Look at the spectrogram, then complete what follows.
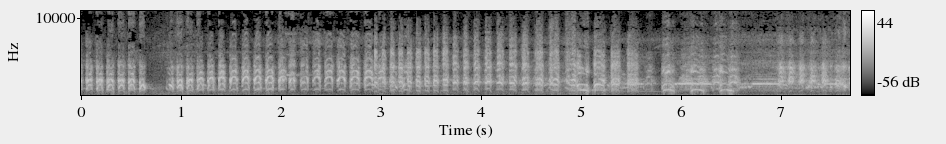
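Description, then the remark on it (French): A lyrebird, which copies the songs of some twenty bird species, mimics other birds loudly: a rapid run of chattering, clucking trills gives way to swooping whistled notes and a sustained tone near the end, with no pauses or voices. “Il copie, entre autres, le chant d'une vingtaine d'espèces d'oiseaux.”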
